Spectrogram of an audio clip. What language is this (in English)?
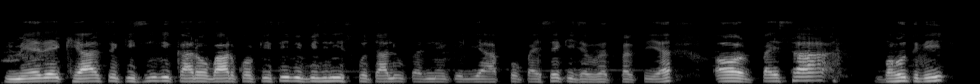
Urdu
